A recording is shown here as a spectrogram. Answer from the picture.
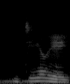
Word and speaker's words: Delia: just think of like a dealer, like you're dealing cards, but it's a female version of a dealer, Delia.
